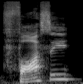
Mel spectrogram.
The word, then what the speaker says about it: Fauci: But his Fauci side of the family, the other Anthony Fauci, they pronounce it Fossey.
